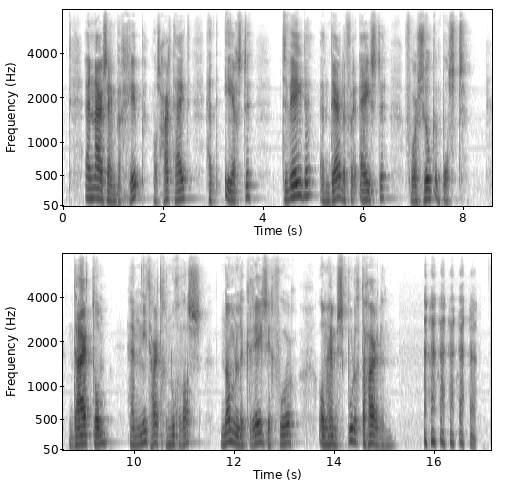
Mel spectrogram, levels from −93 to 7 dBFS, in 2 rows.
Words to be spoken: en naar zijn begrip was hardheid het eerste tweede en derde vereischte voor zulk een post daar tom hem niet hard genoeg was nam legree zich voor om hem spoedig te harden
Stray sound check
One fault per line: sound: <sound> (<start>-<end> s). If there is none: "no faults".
sound: laugh (15.8-16.9 s)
